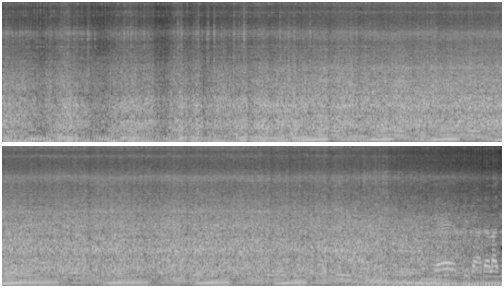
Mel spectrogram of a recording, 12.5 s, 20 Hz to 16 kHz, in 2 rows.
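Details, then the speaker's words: Honda Vario 125 carburetor scooter after block boring, rebuild and carburetor service, test start; single-cylinder runs smooth, even idle with steady low thrum, no misses or knocks, no more smoke. Normal idle. "Oke, teman-teman bisa dengar sendiri ya suara mesinnya. Alhamdulillah halus."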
